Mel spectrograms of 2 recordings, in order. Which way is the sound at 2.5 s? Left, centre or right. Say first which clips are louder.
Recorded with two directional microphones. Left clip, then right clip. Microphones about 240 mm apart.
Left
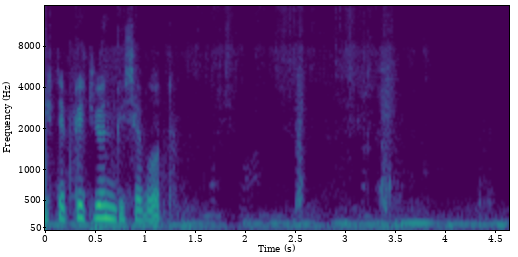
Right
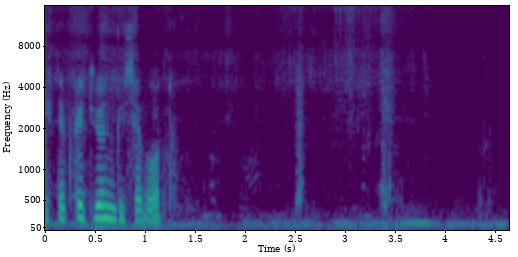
Right 2 dB; right.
